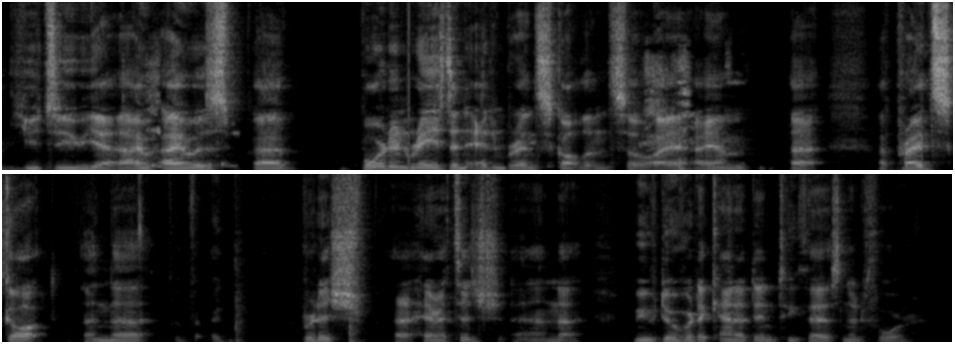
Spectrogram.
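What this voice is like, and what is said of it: Scottish accent. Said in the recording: “I do detect an accent.”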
